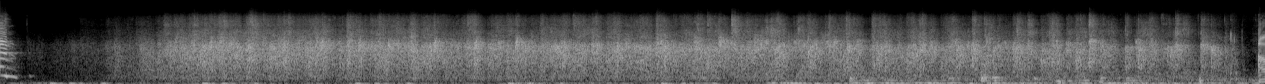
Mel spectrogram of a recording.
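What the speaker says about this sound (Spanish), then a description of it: "Aplaude, aplaude, aplaude, aplaude, aplaude, aplaude, aplaude." A church congregation applauds in a sustained, dense burst of clapping that builds quickly and holds steady for over ten seconds, with a low rumble and faint voices underneath.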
